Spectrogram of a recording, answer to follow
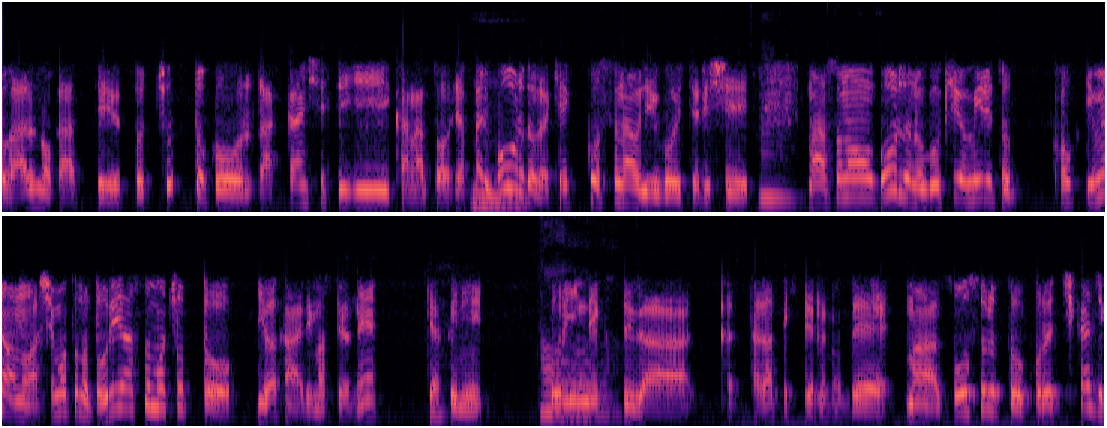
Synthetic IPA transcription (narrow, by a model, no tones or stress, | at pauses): oɡaːɾɯ̟no̞kat̪ːe̞jɯ̟ːt̪o̞t͡ɕo̞t̪ːo̞ko̞ːɾakːãɰ̃ɕi̥t̪e̞sɨɡʲikanat̪o̞̰jʔapːaɾʲiɡo̞ːɾɯd̪o̞ɡake̞kːo̞ːsɨnaoɲ̟iɯɡo̞it̪e̞ɾɯ̟ɕimaːso̞no̞ɡo̞ːɾɯ̟d̪o̞no̞ɯ̟ɡo̞kʲio̞mʲiɾɯ̟t̪o̞ | kʰojimeano̞aɕimo̞t̪o̞no̞d̪o̞ɾʲiasɨmo̞t͡ɕo̞t̪ːo̞ | iβakãɰ̃aɾʲimasɨjo̞ne̞ | ɡʲakɯ̟ɲ̟i | d̪̥o̞ɾɯ̟ĩnd̪e̞kɯ̟̥sɨɡa | ksaɡat̪ːe̞kʲi̥t̪e̞ɾɯ̟no̞d̪e̞maːso̞ːsɨɾɯ̟t̪o̞ko̞ɾe̞t͡ɕi̥kaʑi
